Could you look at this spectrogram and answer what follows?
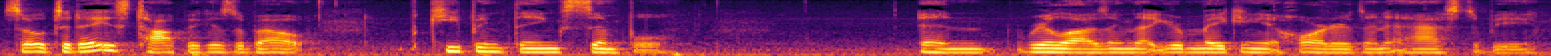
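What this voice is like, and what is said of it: Slightly raspy voice. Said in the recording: “I wanted to apologize from the beginning for my voice. I know it's a little bit raspy”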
